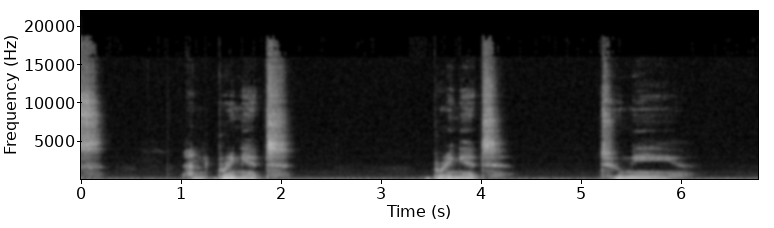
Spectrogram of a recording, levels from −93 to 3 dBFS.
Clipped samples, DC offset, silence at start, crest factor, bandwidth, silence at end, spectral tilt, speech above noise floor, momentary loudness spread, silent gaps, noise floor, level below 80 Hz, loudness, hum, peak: under 0.1%; under 0.1%; 0 s; 22 dB; 19 kHz; 0 s; -4 dB/octave; 24 dB; 15 LU; none; -52 dBFS; -54 dBFS; -29 LUFS; none; -10 dBFS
